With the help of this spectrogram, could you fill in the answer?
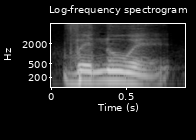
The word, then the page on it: vwenue: Raga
